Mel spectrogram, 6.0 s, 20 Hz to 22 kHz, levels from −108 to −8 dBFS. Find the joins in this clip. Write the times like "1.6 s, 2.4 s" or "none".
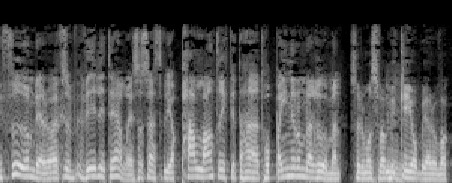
2.2 s, 4.5 s

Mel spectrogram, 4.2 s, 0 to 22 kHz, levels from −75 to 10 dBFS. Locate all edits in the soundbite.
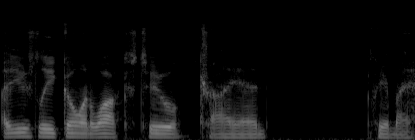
1.9 s

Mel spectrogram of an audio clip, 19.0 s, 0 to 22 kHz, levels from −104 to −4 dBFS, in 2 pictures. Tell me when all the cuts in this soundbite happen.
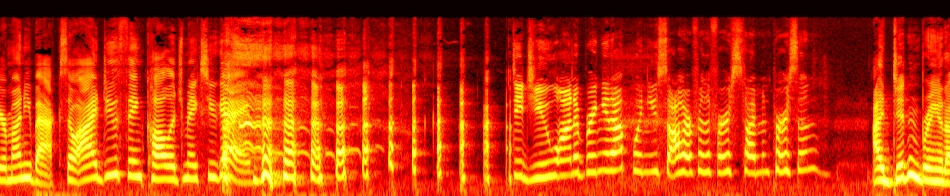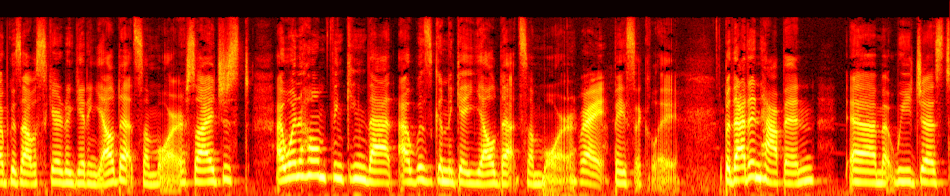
none

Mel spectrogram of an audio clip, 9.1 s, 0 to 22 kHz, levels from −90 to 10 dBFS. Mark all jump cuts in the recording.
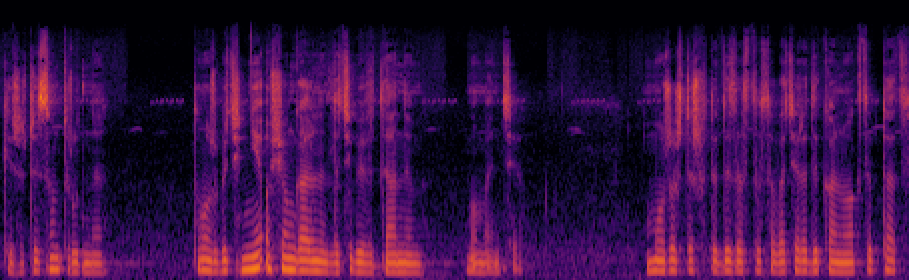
none

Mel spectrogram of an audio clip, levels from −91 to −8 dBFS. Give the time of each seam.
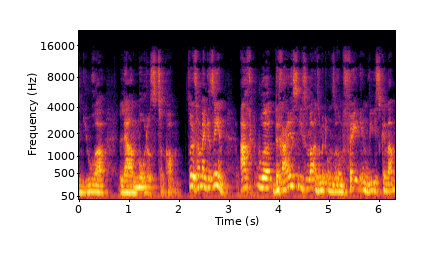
none

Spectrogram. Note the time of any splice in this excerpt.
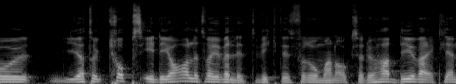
none

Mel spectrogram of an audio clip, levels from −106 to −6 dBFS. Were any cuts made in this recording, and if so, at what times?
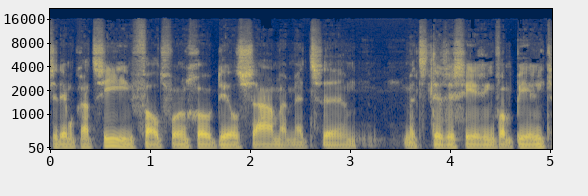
none

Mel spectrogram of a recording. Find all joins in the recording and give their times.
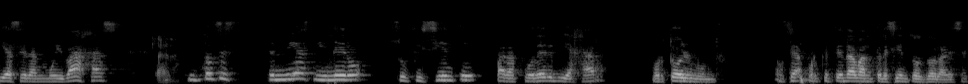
none

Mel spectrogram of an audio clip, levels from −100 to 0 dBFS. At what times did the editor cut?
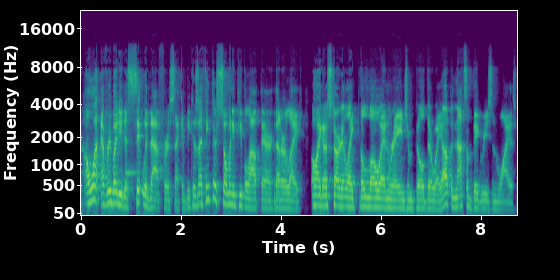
none

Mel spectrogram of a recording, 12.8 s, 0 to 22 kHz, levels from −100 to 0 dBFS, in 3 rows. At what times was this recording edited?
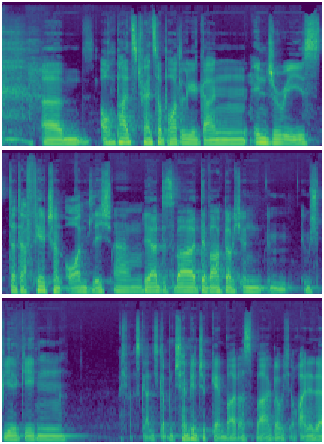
5.7 s

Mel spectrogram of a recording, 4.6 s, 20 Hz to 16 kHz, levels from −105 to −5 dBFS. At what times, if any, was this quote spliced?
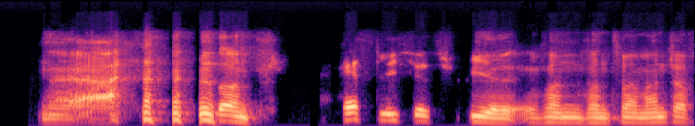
1.5 s

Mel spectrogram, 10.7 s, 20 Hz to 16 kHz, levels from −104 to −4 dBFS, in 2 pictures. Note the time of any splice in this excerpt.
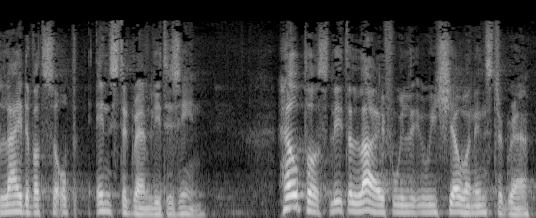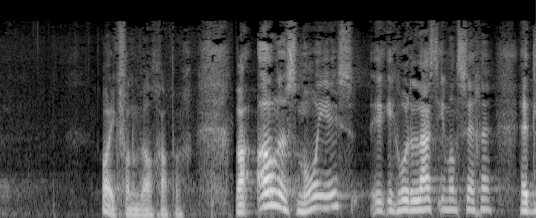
7.7 s

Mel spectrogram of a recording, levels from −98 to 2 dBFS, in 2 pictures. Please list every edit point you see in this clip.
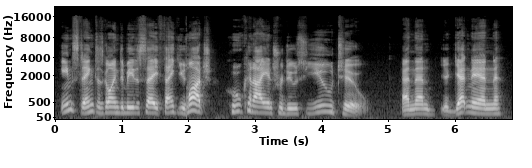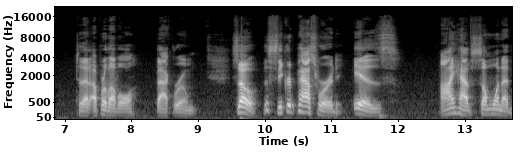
2.0 s, 5.7 s

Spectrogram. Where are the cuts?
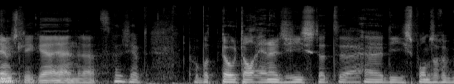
1.1 s, 3.6 s

